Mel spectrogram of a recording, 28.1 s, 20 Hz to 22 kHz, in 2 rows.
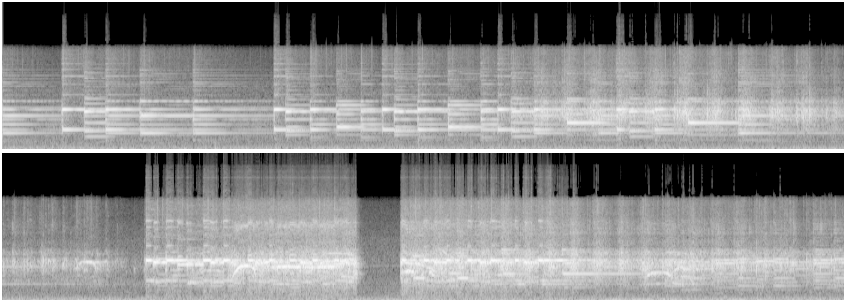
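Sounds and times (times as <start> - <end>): stage backing music: 4.6 - 15.8, 20.7 - 28.0.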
